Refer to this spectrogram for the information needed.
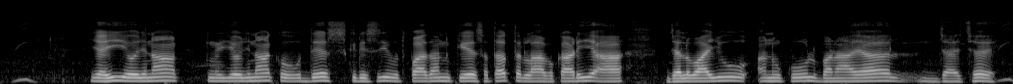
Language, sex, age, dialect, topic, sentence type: Maithili, male, 31-35, Eastern / Thethi, agriculture, statement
